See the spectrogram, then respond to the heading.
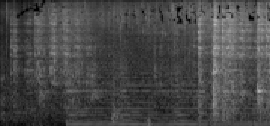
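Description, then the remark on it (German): Shallots sizzle steadily in hot oil in a pan, the oil in which basil was just fried, a continuous crackling hiss with a low hum beneath and a brief scrape or stir near the end. No one speaks. “Und dann Schalotte innen.”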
